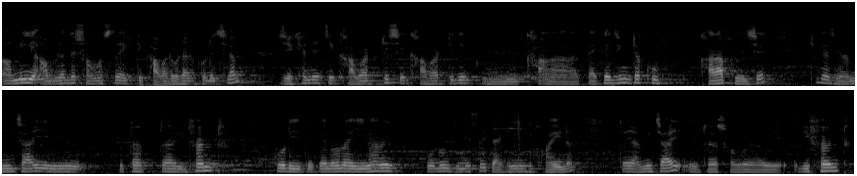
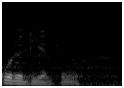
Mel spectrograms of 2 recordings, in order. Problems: constant background noise, background conversations at intervals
